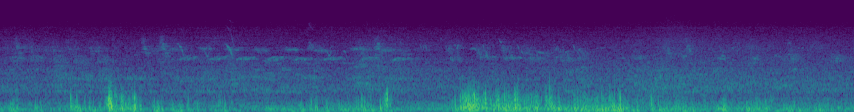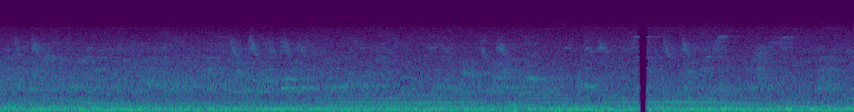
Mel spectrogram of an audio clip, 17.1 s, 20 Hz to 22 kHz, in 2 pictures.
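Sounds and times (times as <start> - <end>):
low rumbling outdoor noise: 0.0 - 17.0
small birds chirping: 0.0 - 17.0.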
